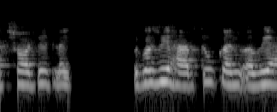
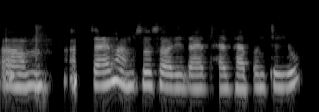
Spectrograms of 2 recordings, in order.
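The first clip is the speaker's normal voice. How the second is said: sincerely sorry, lower and slower; 2 semitones lower than usual. In a role-play, after coaching, apologizing to the patient sam: sincerely sorry. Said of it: "Your sorry should sound like a sorry".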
